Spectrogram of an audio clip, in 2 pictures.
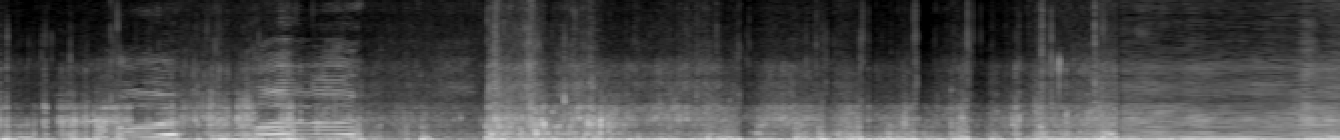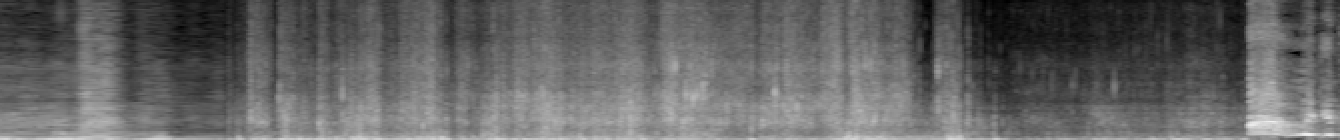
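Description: Whitewater rushing and splashing around a board-mounted action camera while surfing, with a heavy low rumble of water and wind buffeting the microphone.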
